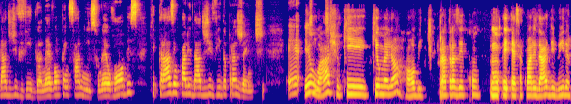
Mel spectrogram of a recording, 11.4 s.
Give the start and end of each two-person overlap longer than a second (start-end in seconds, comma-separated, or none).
none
